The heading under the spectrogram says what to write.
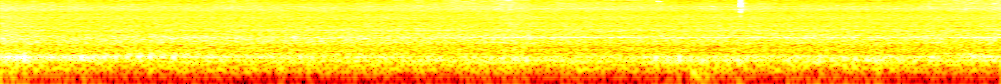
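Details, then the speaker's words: Winnebago Revel van driving with insulated window pillow left on the sliding door window: only soft even wind hush, no tapping or buzzing; usual window rattle gone. "i really don't know if you can hear it on here but i hear nothing there's a little bit of like wind no rattle"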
